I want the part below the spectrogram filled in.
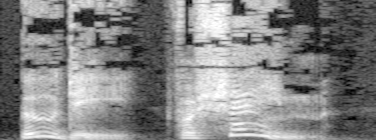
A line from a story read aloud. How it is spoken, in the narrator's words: Maggie exclaimed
